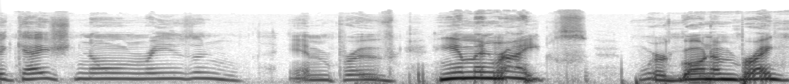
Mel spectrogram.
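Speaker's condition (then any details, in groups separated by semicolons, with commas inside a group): Cerebral palsy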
